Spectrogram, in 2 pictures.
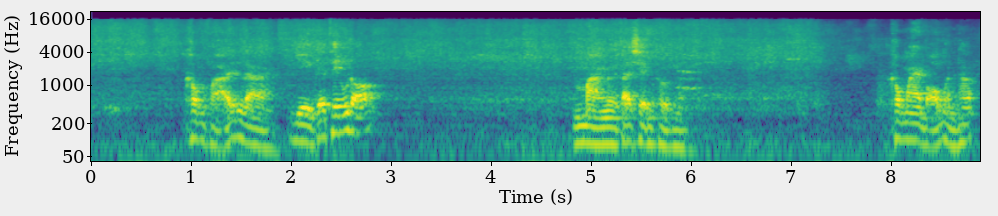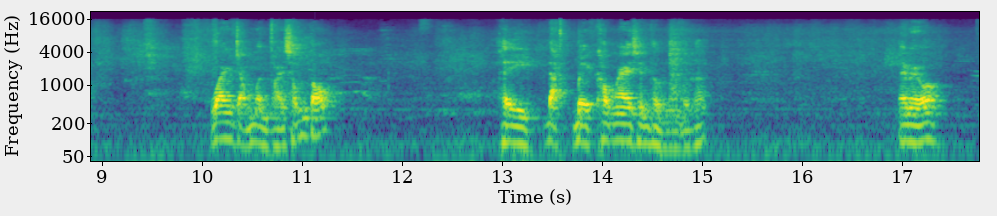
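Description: A middle-aged man talks with animation close by, in short bursts.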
